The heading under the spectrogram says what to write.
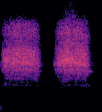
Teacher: nothing happens in your throat okay so it's voiceless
